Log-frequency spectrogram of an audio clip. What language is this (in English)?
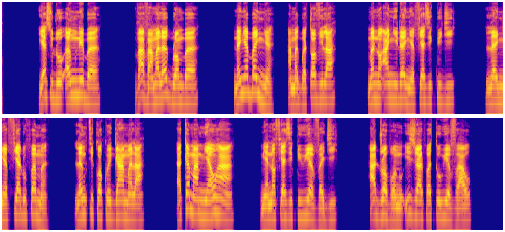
Ewe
